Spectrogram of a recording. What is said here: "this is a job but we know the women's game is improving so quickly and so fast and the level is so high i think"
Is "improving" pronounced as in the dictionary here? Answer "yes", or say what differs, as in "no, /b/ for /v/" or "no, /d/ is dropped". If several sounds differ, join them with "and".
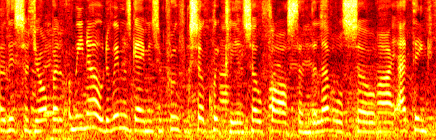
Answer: no, /m/ is dropped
